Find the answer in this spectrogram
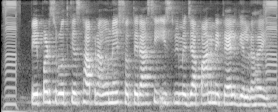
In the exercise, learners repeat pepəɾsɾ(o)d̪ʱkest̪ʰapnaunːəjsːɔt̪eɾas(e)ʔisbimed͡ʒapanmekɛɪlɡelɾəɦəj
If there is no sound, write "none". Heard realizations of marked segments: o, i

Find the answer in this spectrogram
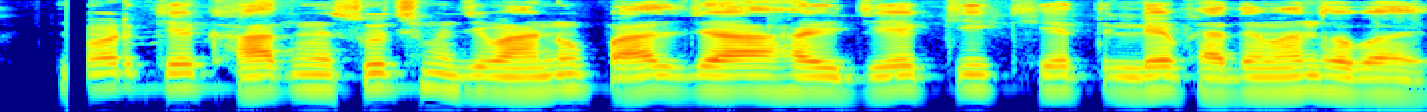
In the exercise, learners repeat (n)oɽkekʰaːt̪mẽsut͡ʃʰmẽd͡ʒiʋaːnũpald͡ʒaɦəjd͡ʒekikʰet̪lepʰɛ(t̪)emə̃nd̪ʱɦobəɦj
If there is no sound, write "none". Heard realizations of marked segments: n, d̪

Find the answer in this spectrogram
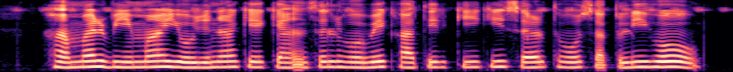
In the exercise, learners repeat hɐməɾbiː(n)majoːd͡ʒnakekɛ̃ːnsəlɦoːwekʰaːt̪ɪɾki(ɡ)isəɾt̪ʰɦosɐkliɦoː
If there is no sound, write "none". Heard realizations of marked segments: none, k

